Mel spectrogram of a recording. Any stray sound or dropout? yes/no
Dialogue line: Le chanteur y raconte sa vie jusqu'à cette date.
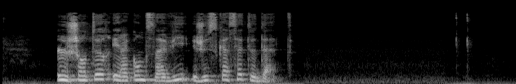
no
